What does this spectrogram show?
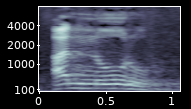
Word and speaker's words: النور: النور, تو آپ کا نون جو ہے یہ شمسی حرف.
